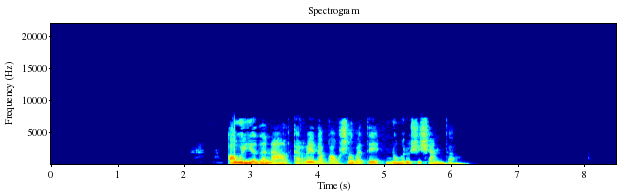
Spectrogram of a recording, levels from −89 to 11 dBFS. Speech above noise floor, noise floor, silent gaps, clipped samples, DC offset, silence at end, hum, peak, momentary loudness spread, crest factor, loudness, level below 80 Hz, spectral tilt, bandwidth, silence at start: over 71 dB; under -90 dBFS; none; under 0.1%; under 0.1%; 2.3 s; 50 Hz at -45 dBFS; -2 dBFS; 13 LU; 20 dB; -19 LUFS; -56 dBFS; -7 dB/octave; 7.6 kHz; 2.65 s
